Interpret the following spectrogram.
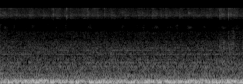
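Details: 2007 Ford F150 that cranked but wouldn't start, idling after the broken fuel pump driver module was reconnected and sealed in a bag with electrical tape: low, smooth, even idle rumble with no stumbles or dropouts. Normal idle after repair.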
